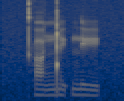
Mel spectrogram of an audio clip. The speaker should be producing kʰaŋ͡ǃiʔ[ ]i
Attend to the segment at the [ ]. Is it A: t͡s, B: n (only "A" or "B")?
B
